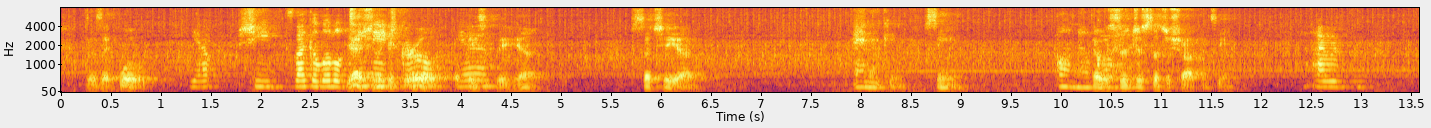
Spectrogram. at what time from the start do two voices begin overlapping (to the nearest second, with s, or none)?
3 s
